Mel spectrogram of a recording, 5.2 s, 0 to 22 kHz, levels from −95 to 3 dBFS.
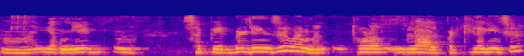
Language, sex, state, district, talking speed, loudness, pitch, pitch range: Garhwali, female, Uttarakhand, Tehri Garhwal, 135 wpm, -22 LUFS, 205 Hz, 200-215 Hz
